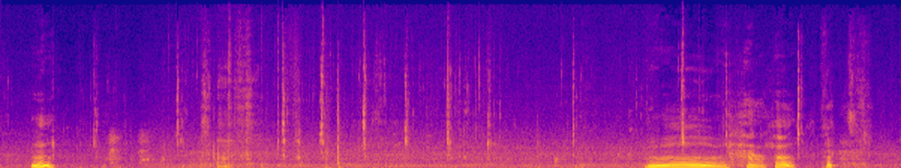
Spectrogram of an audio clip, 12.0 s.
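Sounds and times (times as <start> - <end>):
crunchy chewing: 1.1 - 9.9.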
